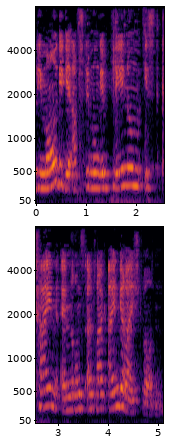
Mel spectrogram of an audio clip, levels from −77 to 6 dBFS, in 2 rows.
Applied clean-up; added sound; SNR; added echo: neural separator model SepFormer DNS4.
